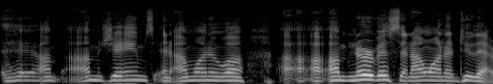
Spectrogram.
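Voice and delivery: shy, very slow delivery. Retelling James speaking up in a Clubhouse room, imitating James, all shy. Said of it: "all shy".

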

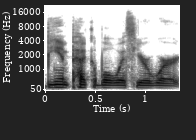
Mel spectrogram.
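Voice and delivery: ordinary delivery

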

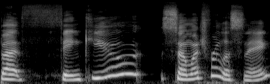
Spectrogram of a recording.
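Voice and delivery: rising, question-like intonation on "listening". Podcast host thanking listeners at the end: said like a question. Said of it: "Why'd you say it like a question?".

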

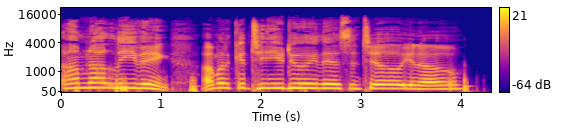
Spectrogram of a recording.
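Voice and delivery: put-on very high, slow, stretched-out shouting. Retelling a movie scene where a snake is yelled at: imitating Bruce Willis yelling. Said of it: "He pretty much yells at the snake".

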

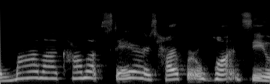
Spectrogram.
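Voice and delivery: put-on high, soft child's voice, calling out.

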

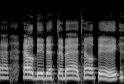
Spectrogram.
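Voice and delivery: put-on young child crying, sobbing little kid voice. Game narrator voicing a young child begging for help, young child crying. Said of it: "there is a young child crying".

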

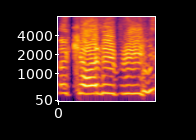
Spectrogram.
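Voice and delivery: acted-out screaming laughter. Retelling being unable to stop laughing while a stranger stared: retelling screaming with laughter. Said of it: "I'm like screaming with laughter".

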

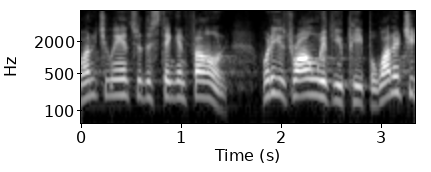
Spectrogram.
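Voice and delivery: mock heckling yell, imitated, restrained and held back. Retelling what people in line shouted at the employees: imitating people yelling. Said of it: "They were just yelling at me".

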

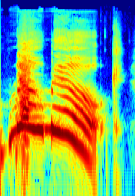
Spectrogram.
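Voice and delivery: play-acted, very high, very loud toddler tantrum scream. Retelling a daughter flinging her milk away: imitating a toddler screaming. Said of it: "throws and screams".

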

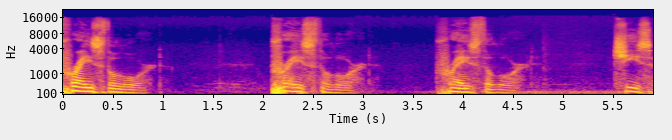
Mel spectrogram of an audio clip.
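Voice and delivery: soft, hushed, unvoiced whisper, repeated three times. Leading the standing people in whispering the words together: whispering. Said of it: "I want you just to whisper".

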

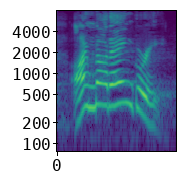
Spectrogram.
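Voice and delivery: put-on, very high-pitched, worked-up, insistent, agitated voice. Retelling a husband's repeated reply to his wife's question, in mock-agitated denial. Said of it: "in an increasingly agitated tone".

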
